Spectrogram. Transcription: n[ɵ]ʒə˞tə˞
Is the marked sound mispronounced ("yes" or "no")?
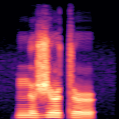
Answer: no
